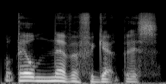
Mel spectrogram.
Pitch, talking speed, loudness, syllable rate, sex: 145 Hz, 180 wpm, -16 LUFS, 4.6 syllables/s, male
